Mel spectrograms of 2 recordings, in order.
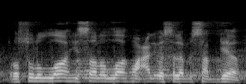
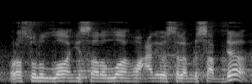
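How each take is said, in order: No difference in how they are said.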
